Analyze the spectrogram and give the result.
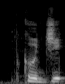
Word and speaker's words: Coogee: Kuji.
